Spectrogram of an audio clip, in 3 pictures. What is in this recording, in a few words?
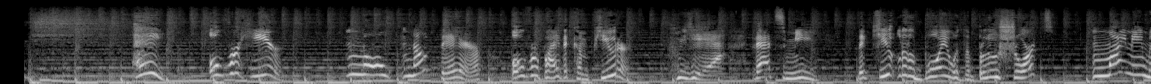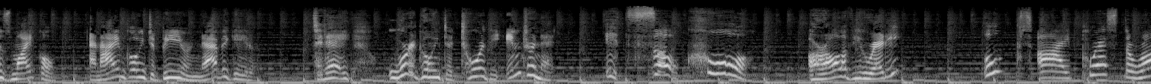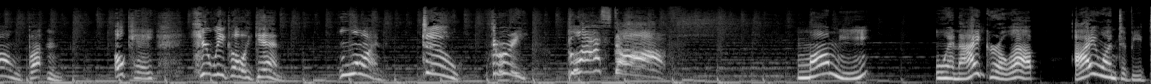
Character Voice; USA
